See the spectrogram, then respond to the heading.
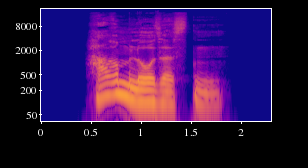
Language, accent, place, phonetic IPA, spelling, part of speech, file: German, Germany, Berlin, [ˈhaʁmloːzəstn̩], harmlosesten, adjective, De-harmlosesten.ogg
- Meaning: 1. superlative degree of harmlos 2. inflection of harmlos: strong genitive masculine/neuter singular superlative degree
